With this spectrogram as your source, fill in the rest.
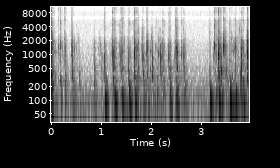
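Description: Fingertips type on a mechanical keyboard with plastic cat-shaped keycaps, producing a steady run of short, sharp clacks with a low thump under each press. After a brief lull near the end, a few louder, brighter keystrokes follow.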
